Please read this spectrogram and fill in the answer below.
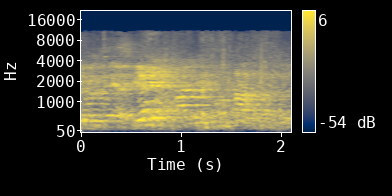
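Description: Indistinct voices echoing around a sports hall, with light knocks from a badminton rally of shuttlecock hits and players' feet on the court.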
